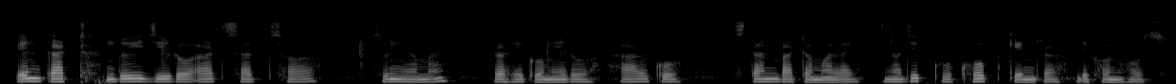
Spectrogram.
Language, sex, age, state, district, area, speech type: Nepali, male, 18-30, West Bengal, Kalimpong, rural, read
